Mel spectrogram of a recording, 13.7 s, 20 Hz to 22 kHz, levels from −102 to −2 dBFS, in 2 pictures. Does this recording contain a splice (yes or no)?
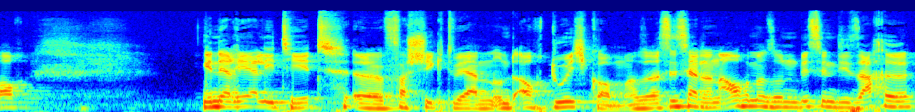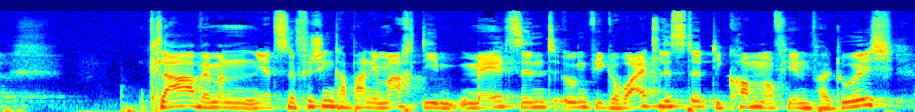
no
